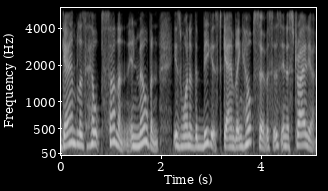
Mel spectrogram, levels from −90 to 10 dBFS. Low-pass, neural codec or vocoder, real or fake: 5.4 kHz; none; real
